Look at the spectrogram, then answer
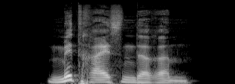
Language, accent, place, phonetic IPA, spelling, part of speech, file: German, Germany, Berlin, [ˈmɪtˌʁaɪ̯səndəʁəm], mitreißenderem, adjective, De-mitreißenderem.ogg
- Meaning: strong dative masculine/neuter singular comparative degree of mitreißend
